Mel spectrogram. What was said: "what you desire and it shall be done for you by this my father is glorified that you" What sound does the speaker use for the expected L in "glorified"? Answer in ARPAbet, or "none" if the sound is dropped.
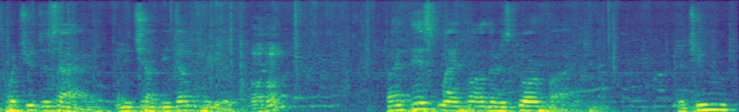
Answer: L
